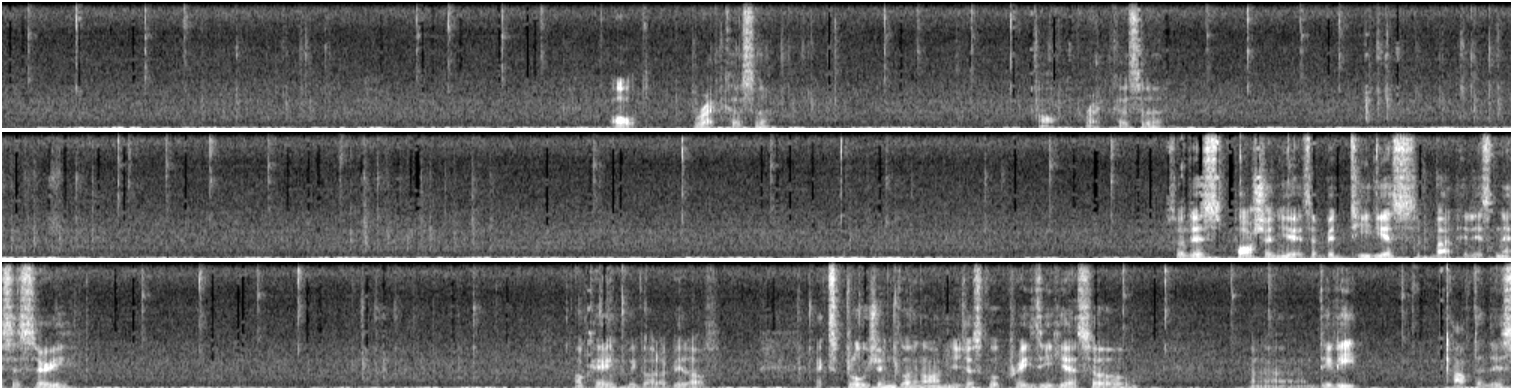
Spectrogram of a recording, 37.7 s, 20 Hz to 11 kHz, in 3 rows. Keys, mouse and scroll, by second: 0.2 click, 1.8 alt+Right, 2.1 alt+Right, 2.3 alt+Right, 2.5 typing, 3.4 click, 4.6 typing, 5.7 alt+Right, 6.0-6.6 typing, 6.4 alt+Right, 7.3 click, 8.4 typing, 8.6 alt+Right, 8.8 alt+Right, 8.9 alt+Right, 9.1 alt+Right, 9.3 alt+Right, 10.0 click, 10.8 click, 11.3 alt+Right, 11.5 alt+Right, 11.7 alt+Right, 12.0 alt+Right, 12.2 alt+Right, 13.0 alt+Right, 13.5-15.4 drag, 15.6 alt+Right, 16.1 alt+Right, 17.5-19.6 drag, 19.6 typing, 19.8 alt+Right, 20.0 alt+Right, 20.2 alt+Right, 20.4 alt+Right, 20.6 alt+Right, 21.3 click, 24.1-24.9 typing, 24.2 alt+Right, 24.4 alt+Right, 26.3 click, 28.0-28.8 typing, 29.9 Left, 31.8 Right, 32.6 Right, 33.0 Left, 34.5-37.7 drag.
